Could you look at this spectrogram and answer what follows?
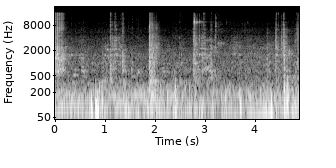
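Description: BMX bike rolling on concrete with a low tyre rumble, and a few sharp clicks: one near the middle and another near the end.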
